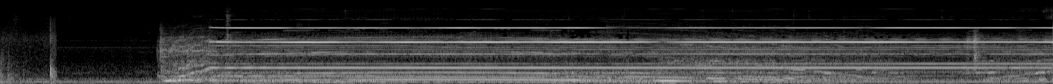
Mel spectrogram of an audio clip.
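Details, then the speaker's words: Panoramic dental x-ray on an iMax Touch unit: after a brief quiet start, a steady high electronic tone with a mechanical hum sounds while the exposure button is held, until the x-ray finishes. "We will step out of the room and press and hold the exposure button until the exam has finished and you hear the actual x-ray, the beep of the x-ray equipment finish, and that's your cue to release the button."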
